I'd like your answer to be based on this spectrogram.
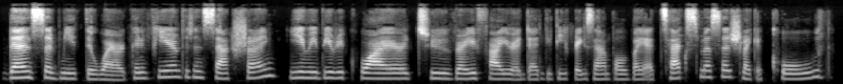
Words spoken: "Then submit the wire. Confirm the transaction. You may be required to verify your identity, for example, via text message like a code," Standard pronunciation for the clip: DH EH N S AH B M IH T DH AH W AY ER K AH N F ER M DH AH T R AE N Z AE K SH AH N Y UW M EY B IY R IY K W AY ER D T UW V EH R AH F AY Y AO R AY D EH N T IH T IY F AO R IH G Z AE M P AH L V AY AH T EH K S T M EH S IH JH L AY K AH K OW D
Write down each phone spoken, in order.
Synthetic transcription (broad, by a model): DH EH N S AH B M IH T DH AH W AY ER K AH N F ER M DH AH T R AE N S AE K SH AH N Y UW M EY B IY R IY K W AY ER D T UW V EH R AH F AY Y AO R AY D EH N T IH T IY F AO R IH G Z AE M P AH L B AY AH T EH K S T M EH S IH JH L AY K AH K OW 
